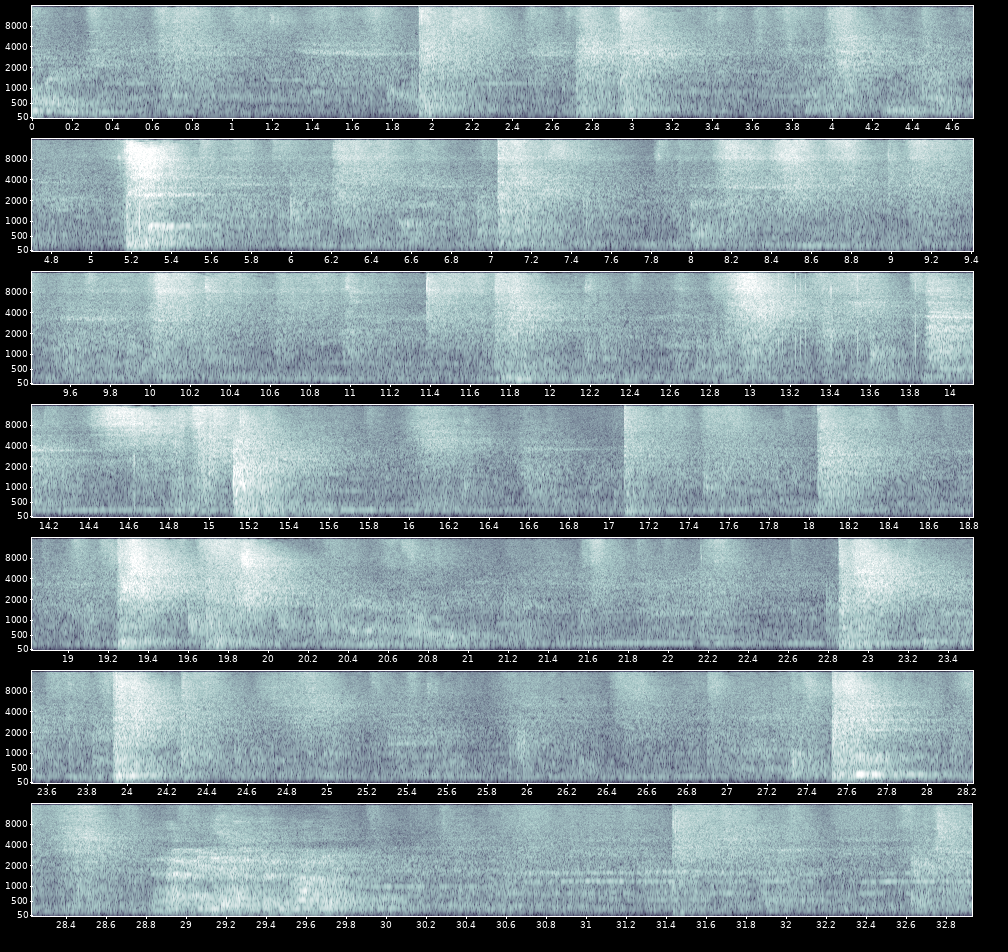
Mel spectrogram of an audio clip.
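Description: Boxing-gloved punches and kicks landing during light sparring: irregular sharp thuds and slaps, one every second or two.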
